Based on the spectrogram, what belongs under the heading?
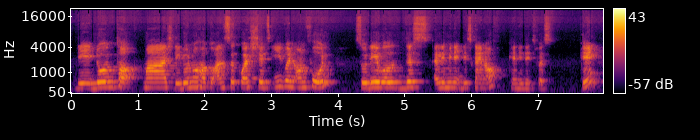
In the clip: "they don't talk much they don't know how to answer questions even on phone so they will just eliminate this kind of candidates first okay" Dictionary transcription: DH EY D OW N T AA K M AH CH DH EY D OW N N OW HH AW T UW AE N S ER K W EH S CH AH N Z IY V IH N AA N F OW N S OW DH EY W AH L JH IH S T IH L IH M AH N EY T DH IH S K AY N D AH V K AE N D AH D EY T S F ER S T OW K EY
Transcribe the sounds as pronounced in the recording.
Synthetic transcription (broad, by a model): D EY D OW N T AA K M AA CH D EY D OW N N OW HH AW T UW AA N S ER K W EH S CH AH N S IY V IH N AA N F OW N S OW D EY W AH L JH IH S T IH L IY M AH N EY T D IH S K AY N D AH F K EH N D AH D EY T S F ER S OW K EY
